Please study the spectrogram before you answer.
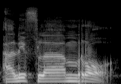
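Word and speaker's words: الر: Adapun kalau mukhaffaf tidak dighunahkan seperti contohnya alif lam ro. Alif lam ro. Kalau kita perhatikan lam, lam itu kan berarti secara ejaannya lam alif mim. Nah, mim ini kan dalam kondisi mati ya. Ejaan pada lamnya bertemu setelahnya itu ro. Nah, ro ya. Ro ini kan dia itu berarti mim mati ketemu huruf roar dihukumi dengan apa? Izhar. Sehingga tidak boleh kita itu membaca dengan idgham.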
